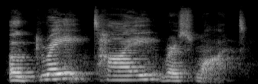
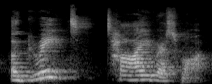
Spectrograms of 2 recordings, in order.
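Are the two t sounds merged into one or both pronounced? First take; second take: merged; both pronounced. First: The two t sounds merge into one. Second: Both t sounds are pronounced separately. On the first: The speaker calls it right. "mình ghép hai cái này thành một" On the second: The speaker calls it wrong. "Không cần thiết phải đọc là"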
